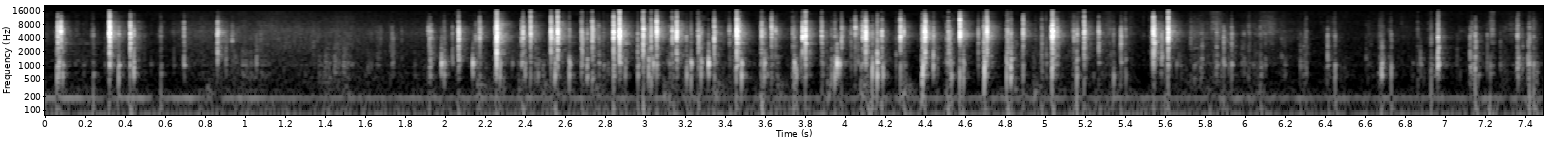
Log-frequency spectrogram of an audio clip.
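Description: Long nails tap and scratch the shell and buttons of a small, hollow, grey plastic SNES controller. Dozens of quick, dry, bright clicks and ticks come in uneven bursts, with a softer scratchy stretch early on and a faint steady low hum underneath. Each tap dies away almost instantly.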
